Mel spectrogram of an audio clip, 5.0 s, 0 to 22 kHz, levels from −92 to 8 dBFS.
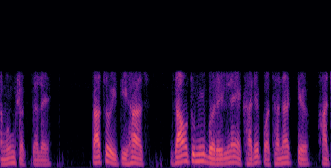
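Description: Throughout the speech, tandem speech coding is at work. The call was decoded and re-encoded by three different speech coders in turn, each compressing the previous one's errors again. The result sounds rough, muffled and warbly, with nothing above 3.8 kHz.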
